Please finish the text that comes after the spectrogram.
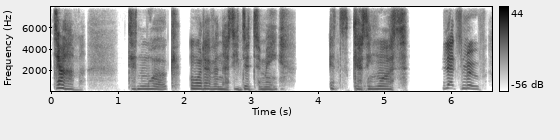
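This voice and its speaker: A woman playing a guarded, sardonic young cleric of a dark goddess in a video game, with dry, clipped delivery. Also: a little high, no room sound. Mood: urgent, clipped. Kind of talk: video game character dialogue.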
